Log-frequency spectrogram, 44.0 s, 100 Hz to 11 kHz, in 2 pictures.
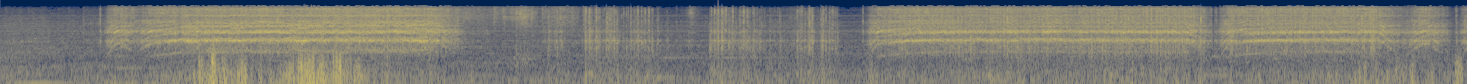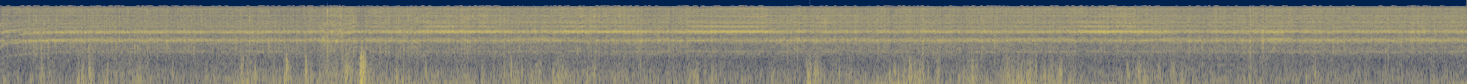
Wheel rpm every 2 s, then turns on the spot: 10, 130, 160, 70, 20, 20, 60, 160, 150, 120, 110, 130, 160, 160, 160, 160, 160, 160, 160, 160, 160, 160.
8-12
